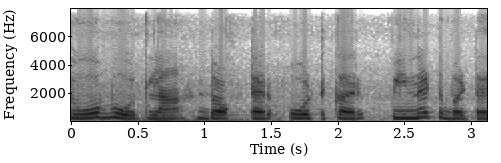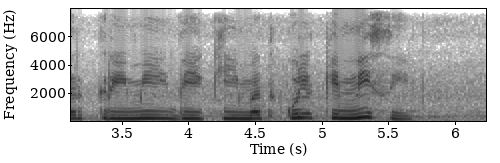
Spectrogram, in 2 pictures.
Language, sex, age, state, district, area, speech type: Punjabi, female, 18-30, Punjab, Hoshiarpur, rural, read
